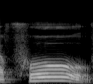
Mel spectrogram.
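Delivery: फो held long on the vowel; isolated syllable. Shown as a demonstration. Teacher having students repeat along, फो drawn out. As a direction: stretch फो out as one syllable. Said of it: "तो आप मेरे साथ बोलिएगा".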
